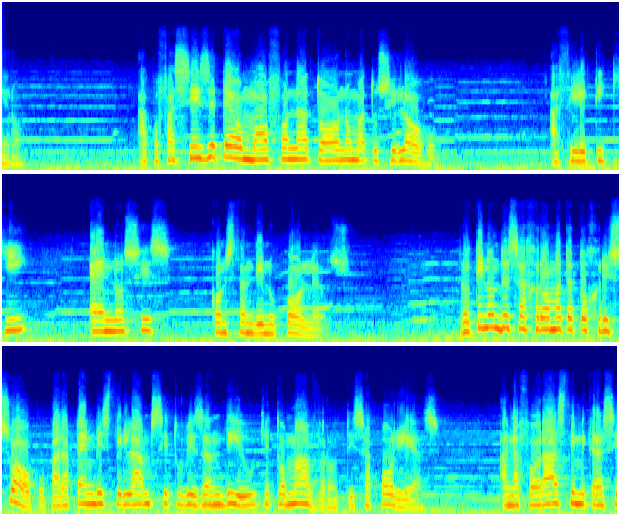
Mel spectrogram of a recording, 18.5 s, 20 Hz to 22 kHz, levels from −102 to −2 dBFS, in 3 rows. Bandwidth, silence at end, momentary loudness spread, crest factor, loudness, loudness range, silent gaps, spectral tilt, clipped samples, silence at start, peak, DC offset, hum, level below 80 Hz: 9 kHz; 0 s; 21 LU; 12 dB; -32 LUFS; 4 LU; none; -6 dB/octave; under 0.1%; 0 s; -20 dBFS; under 0.1%; none; -50 dBFS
